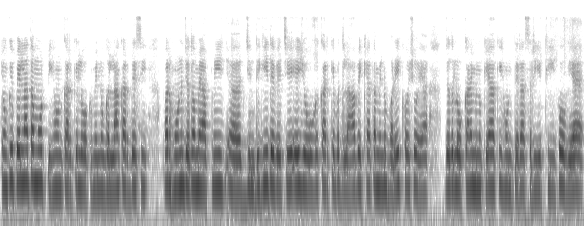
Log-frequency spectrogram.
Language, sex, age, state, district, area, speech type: Punjabi, female, 45-60, Punjab, Ludhiana, urban, spontaneous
